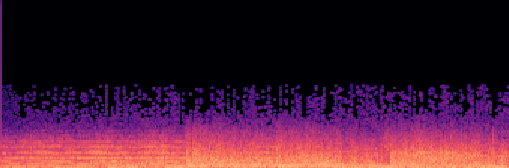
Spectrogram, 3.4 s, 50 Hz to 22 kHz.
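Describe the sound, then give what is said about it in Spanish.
Rifle gunfire from many attackers during a stagecoach chase in a 1939 western, heard as a dense, sustained crackling roar with no separate shots standing out, steady and loud throughout. “Muchos de los indios disparan con rifle.”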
